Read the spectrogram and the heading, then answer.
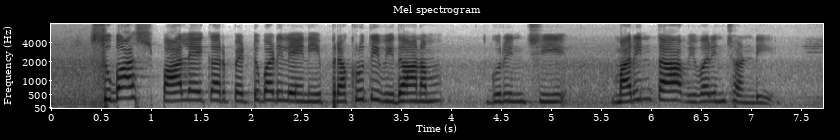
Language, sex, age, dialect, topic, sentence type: Telugu, female, 36-40, Central/Coastal, agriculture, question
